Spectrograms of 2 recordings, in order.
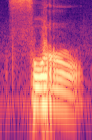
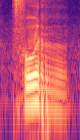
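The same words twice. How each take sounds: First: The r is pronounced thick and heavy. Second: The r is pronounced thin and light. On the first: The speaker calls it right. "Jadi tebal" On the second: The speaker calls it wrong. "bukan fur"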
